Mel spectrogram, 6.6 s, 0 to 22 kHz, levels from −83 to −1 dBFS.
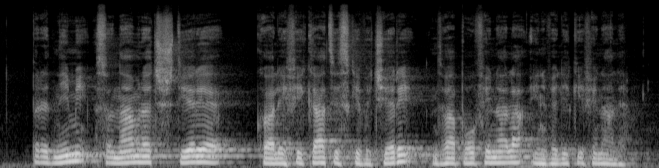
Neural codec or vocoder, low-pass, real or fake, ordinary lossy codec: none; 19.8 kHz; real; none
